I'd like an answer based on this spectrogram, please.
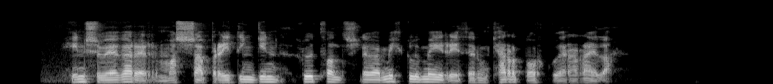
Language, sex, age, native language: Icelandic, male, 50-59, Icelandic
